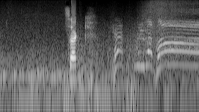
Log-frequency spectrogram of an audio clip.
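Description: A body plunges into water with a loud splash.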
